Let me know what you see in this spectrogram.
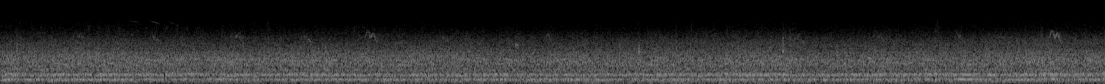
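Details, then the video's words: A swarm of honeybees busy at their hive in spring, giving an unbroken low humming drone, with brief faint high bird chirps scattered across the recording. "1 Hour of a Beehive ASMR"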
